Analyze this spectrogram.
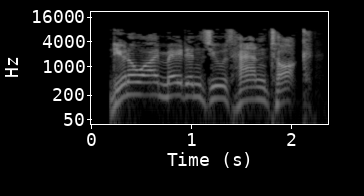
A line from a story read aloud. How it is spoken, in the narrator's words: he shouted at the top of his leap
